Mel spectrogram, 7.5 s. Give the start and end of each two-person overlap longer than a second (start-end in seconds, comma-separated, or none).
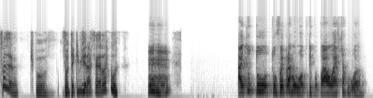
none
